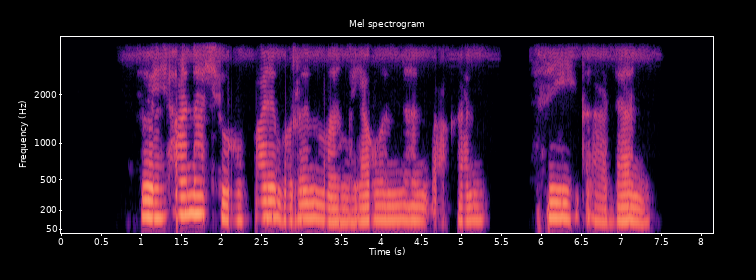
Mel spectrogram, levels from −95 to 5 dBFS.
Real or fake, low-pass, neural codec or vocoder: fake; 3.6 kHz; vocoder, 22.05 kHz, 80 mel bands, WaveNeXt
